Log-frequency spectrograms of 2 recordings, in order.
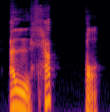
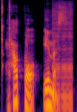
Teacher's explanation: Birinchisi eng kuchli darajadagi qalqala. Bunda qalqala harf so'zining oxirida kelib o'zi bilan tashdid olib ketsa va shu harfda to'xtalish sodir bo'lsa, qalqala harfi kuchli tarzda ifodalanadi.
